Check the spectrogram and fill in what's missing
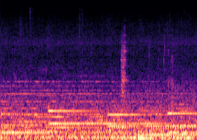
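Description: Steady rain patters down through a dark night street in the Sherlock Holmes: The Awakened game, a soft continuous hiss layered with low sustained musical tones.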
